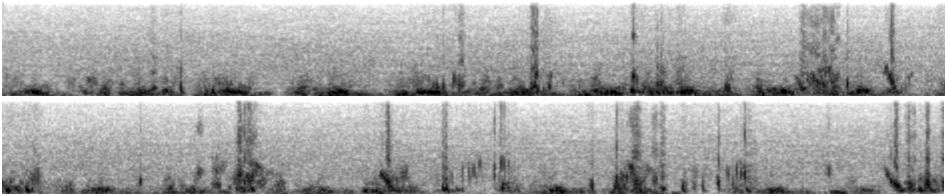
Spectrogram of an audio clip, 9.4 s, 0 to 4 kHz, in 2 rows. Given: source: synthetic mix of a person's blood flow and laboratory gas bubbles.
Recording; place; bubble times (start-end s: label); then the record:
Doppler ultrasound of blood flow; precordium
0.31-0.48 s: bubbles
0.73-0.94 s: bubbles
1.02-1.20 s: bubbles
2.03-2.33 s: bubbles
2.56-2.82 s: bubbles
3.10-3.44 s: bubbles
3.58-3.68 s: bubbles
3.95-4.26 s: bubbles
4.38-4.56 s: bubbles
4.67-4.91 s: bubbles
5.37-5.45 s: bubbles
5.65-6.13 s: bubbles
6.50-6.79 s: bubbles
6.85-7.28 s: bubbles
7.62-7.70 s: bubbles
7.73-8.04 s: bubbles
8.07-8.49 s: bubbles
8.82-8.87 s: bubbles
9.09-9.43 s: bubbles
From the record:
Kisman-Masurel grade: 233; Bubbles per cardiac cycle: several, 3 to 8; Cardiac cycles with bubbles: 50 to 99%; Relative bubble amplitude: loud (0.450 to 0.775); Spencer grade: 3 (all of the cardiac periods contain showers or single bubble signals, but not dominating or overriding the cardiac motion signals); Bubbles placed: only in the low amplitude regions of the cardiac cycle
